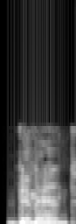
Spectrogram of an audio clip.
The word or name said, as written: dement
